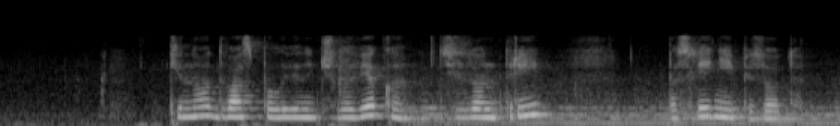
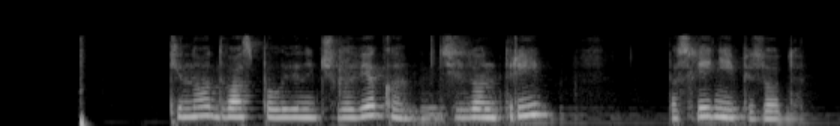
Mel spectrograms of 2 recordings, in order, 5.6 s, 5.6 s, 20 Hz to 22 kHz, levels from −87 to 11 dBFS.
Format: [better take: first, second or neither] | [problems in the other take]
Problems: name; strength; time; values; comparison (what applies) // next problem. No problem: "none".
first | noise reduction (neural mask model RNNoise)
